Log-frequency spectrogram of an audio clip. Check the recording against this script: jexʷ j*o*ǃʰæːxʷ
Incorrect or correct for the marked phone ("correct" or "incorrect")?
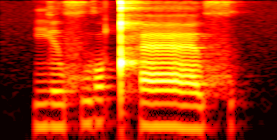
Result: incorrect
